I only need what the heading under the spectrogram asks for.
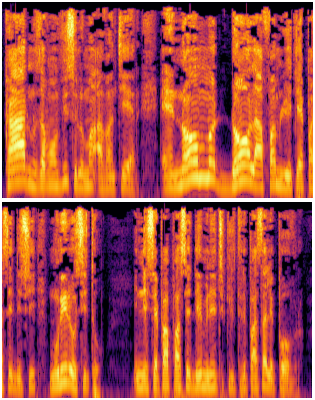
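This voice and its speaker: Man playing a scheming, insinuating female hyena, high-pitched. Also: animated, a little fast, no echo, studio quality. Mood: outraged. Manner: exclamatory, insinuating. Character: scheming female hyena, flattering, gossiping tattletale.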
